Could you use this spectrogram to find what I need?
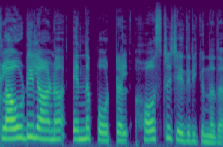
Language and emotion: Malayalam, neutral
